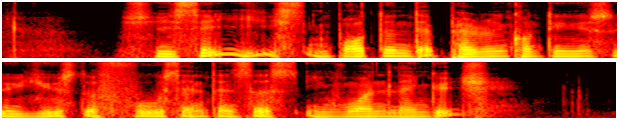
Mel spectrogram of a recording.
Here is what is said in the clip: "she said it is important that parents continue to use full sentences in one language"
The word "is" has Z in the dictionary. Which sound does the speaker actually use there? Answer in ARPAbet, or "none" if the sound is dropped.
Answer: S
